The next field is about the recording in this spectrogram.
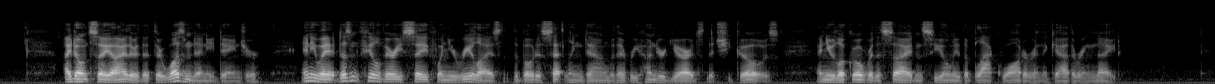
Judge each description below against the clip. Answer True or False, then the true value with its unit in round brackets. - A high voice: False (95 Hz)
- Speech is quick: True (230 wpm)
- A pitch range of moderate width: True (3.6 semitones)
